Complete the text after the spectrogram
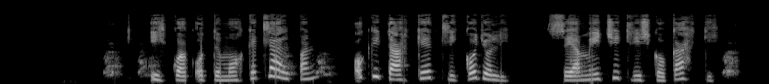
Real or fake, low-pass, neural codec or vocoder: real; 10.8 kHz; none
